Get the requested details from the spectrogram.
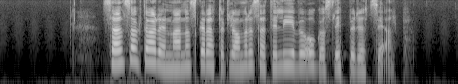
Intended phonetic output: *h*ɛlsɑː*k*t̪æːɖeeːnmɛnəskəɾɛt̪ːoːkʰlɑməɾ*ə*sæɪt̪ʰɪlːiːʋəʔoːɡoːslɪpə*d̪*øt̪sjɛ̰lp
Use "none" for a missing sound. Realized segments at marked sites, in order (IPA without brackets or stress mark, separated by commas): s, k, ə, d̪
